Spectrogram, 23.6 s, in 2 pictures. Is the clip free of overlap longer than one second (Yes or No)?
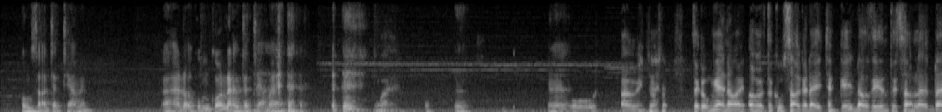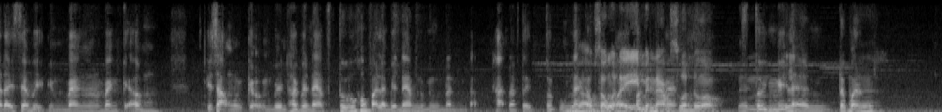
No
